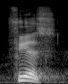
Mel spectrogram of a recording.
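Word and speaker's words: fierce: फियर्स इसमें आर को silent रखना है प्रोनाउंस करते समय फियर्स।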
